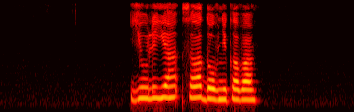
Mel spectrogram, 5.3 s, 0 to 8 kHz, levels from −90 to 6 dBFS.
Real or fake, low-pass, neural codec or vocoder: real; 7.2 kHz; none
